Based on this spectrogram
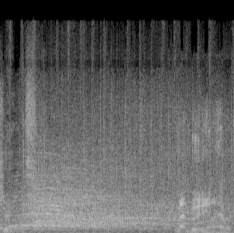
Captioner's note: cheering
